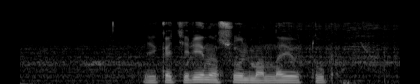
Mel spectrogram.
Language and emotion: Russian, neutral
